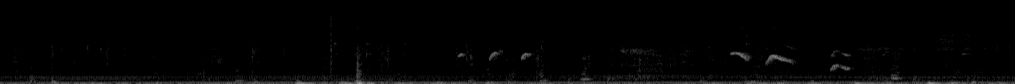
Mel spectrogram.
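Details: Puppies of a Lab and Retriever mix, described as energetic and loving, give soft high whimpers and short yips in a quiet room, several thin rising-falling squeaks clustered in the second half over a low steady hum.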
